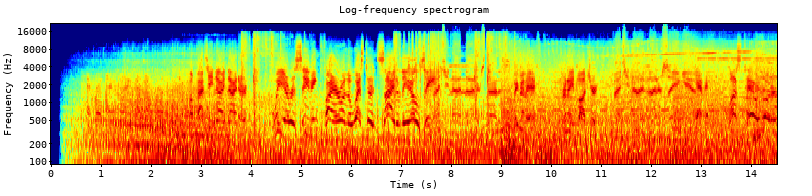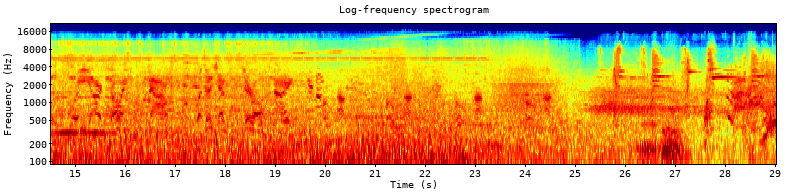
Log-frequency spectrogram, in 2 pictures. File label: Video Games, deep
